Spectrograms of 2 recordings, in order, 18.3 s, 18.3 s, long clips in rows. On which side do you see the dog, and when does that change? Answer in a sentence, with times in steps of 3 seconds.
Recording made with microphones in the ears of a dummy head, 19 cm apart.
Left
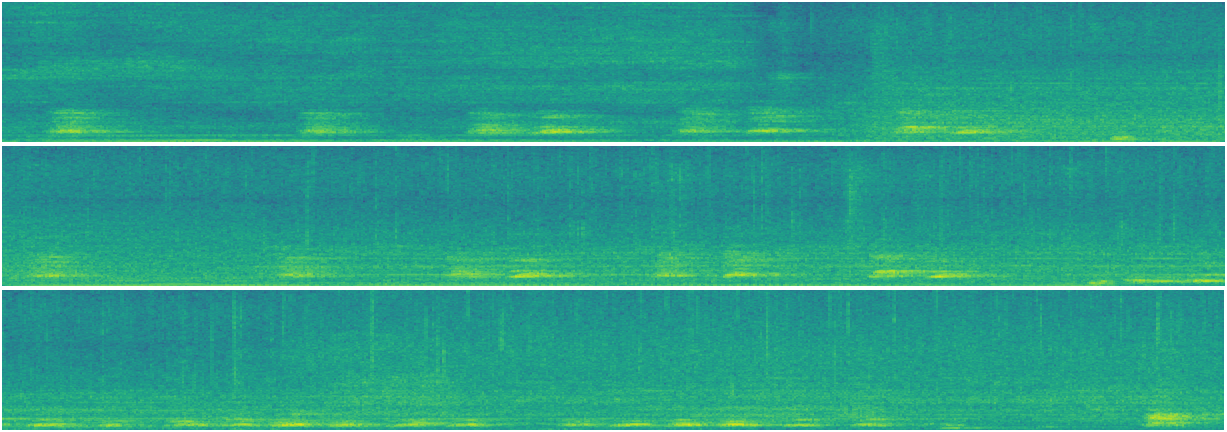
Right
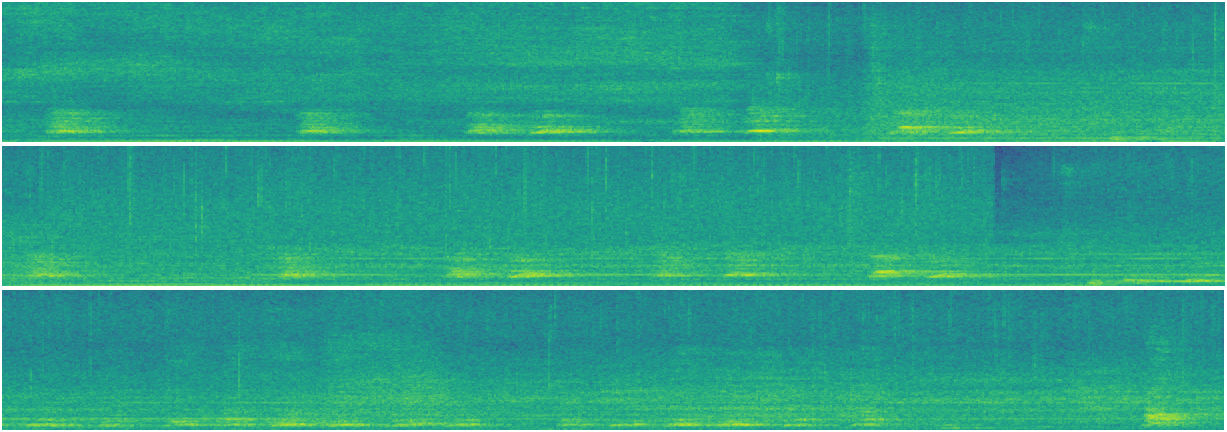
You can hear the dog on the right from 0 s, in the centre from 9 s and on the right from 12 s.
